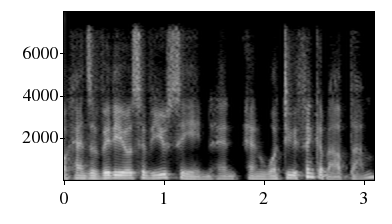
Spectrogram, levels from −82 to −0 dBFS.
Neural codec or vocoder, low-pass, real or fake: codec, 24 kHz, 0.9 kbps, WavTokenizer, large speech release; 7.2 kHz; fake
